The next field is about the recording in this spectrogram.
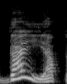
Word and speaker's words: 大谷: 大谷と書いてダイヤと読む川があるんですね、うん、ダイヤ川、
